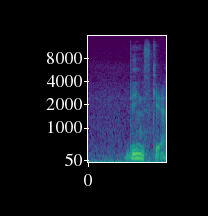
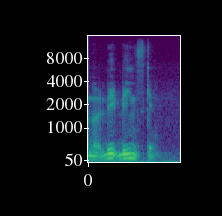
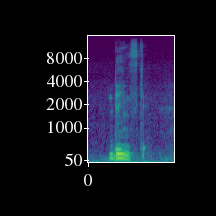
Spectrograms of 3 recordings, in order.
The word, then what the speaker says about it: Rinsuke: Dinsuke. No, Rinsuke. Rinsuke. Not Dinsuke and Dinsuke. Rinsuke.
